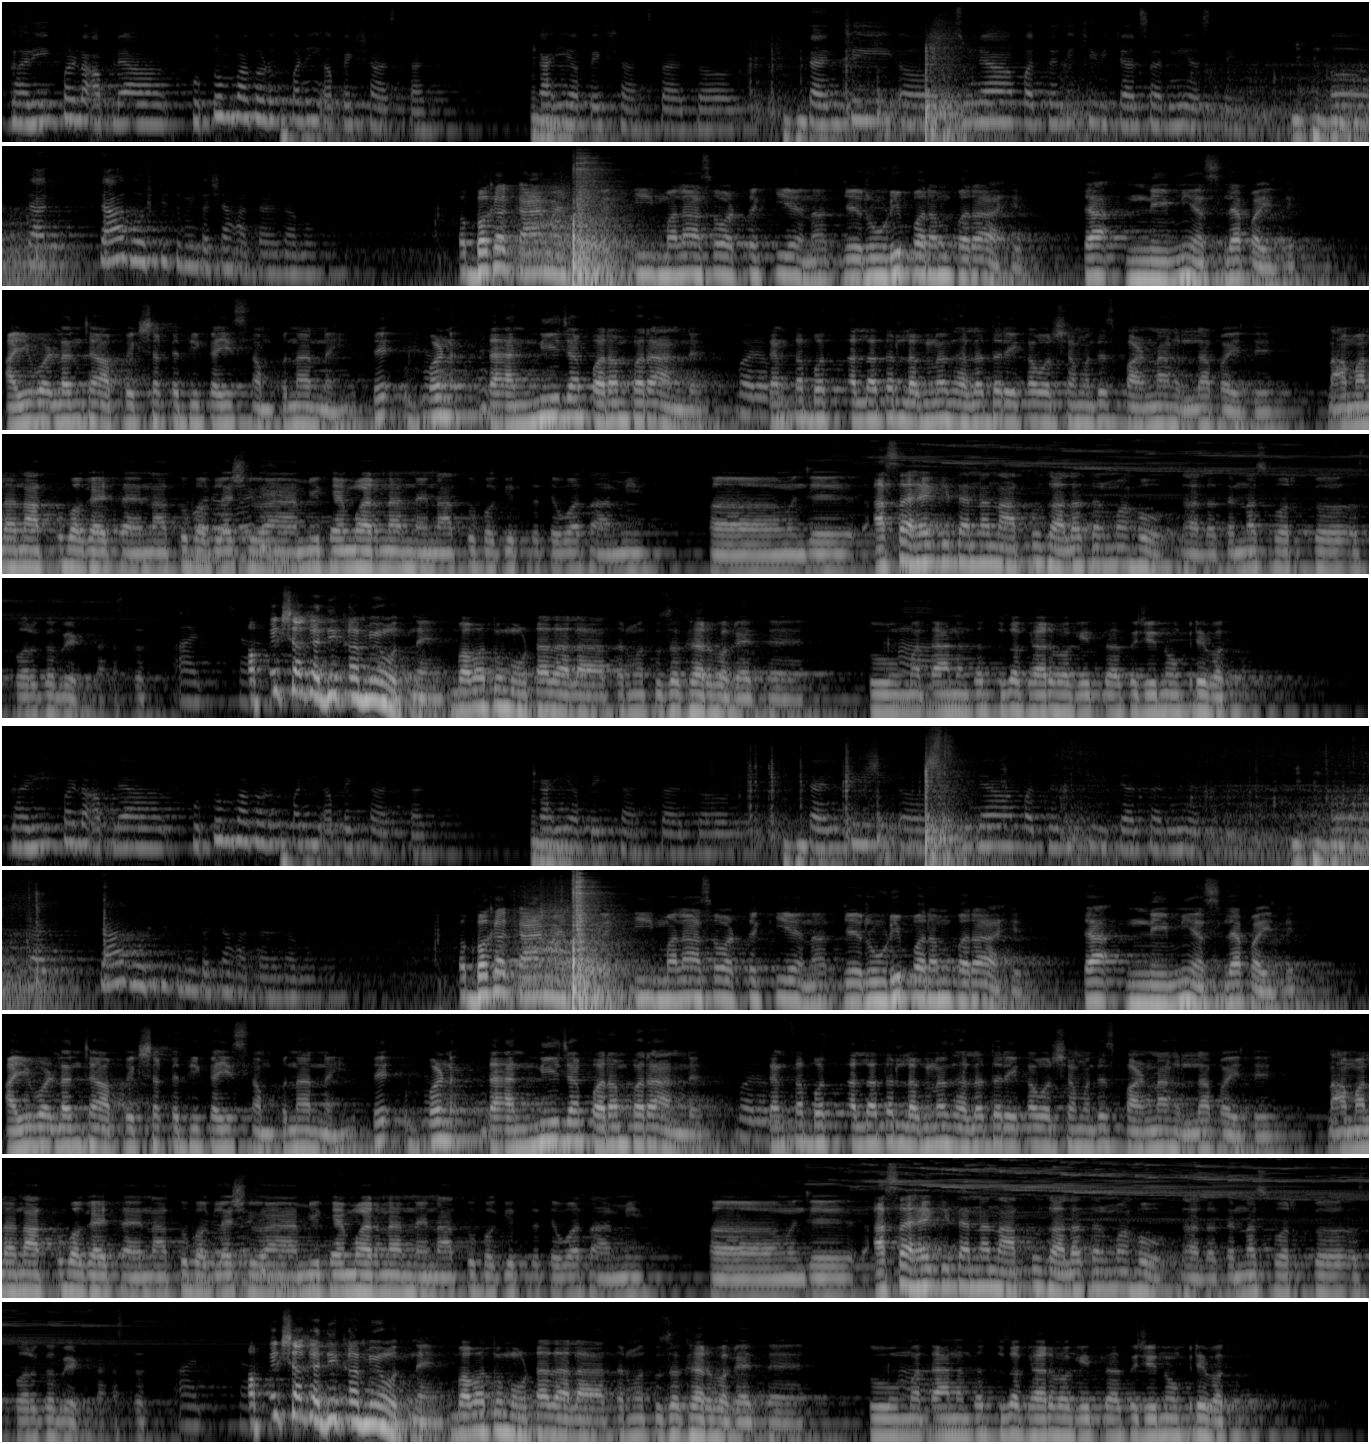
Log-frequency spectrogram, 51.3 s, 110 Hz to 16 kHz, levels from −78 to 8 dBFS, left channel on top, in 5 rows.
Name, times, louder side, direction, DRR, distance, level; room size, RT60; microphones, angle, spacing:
voice 1, 0.0-3.2 4.0-5.5 6.1-9.3 10.0-10.6 11.0-12.6 23.5-24.2 26.0-26.5 30.5-31.0 32.1-32.9 42.3-42.5 42.8-43.1 47.6-48.3, left 2 dB, 70° left, 7 dB, 1.9 m, -43 dB
sound 1, 5.3-14.9, right 2 dB, 80° right, 2.1 m, -36 dB
voice 2, 9.7-10.3 13.7-17.9 18.4-20.0 20.5-25.8 26.3-30.1 30.5-35.6 36.1-41.6 42.0-42.1 42.9-47.0 47.5-50.2, equal, 10° right, 10 dB, 1.1 m, -32 dB
Chime, 36.7-42.7 43.0-43.1 43.7-43.8, right 9 dB, 50° right, 1.7 m, -48 dB
22.5 x 18.5 x 8.7 m, 1.3 s
head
